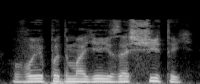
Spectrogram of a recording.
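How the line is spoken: Low, near-growling voice. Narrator (Russian): низким, почти рычащим голосом проговорила она

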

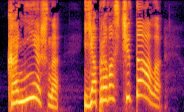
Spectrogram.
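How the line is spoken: Excited exclamation. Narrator (Russian): воскликнула я, всей душой захваченная интересом к этой новой неординарной персоне

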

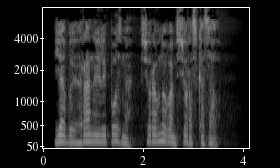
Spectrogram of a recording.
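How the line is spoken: Sighing. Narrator (Russian): вздохнул пилигрим

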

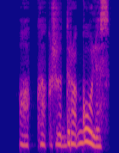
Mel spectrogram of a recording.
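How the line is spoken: Whisper. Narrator (Russian): прошептала Василиса

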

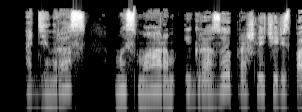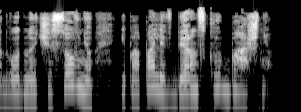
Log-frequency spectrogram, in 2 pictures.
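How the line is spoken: Very soft whisper. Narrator (Russian): тихо-тихо прошептала Василиса

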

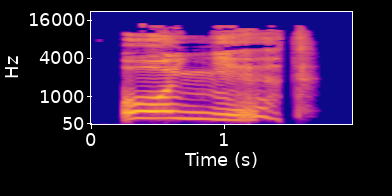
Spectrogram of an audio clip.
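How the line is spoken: Moan. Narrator (Russian): простонал Дурнев

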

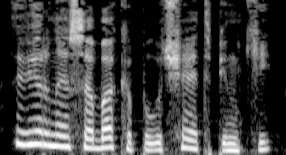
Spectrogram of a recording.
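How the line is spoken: Sighing. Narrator (Russian): вздохнул Евнух

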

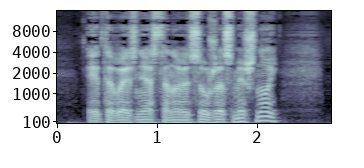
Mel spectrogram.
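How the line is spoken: Displeased grumble. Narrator (Russian): недовольно пробурчал Мейси

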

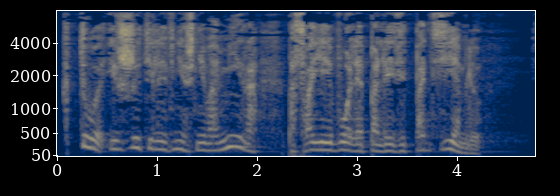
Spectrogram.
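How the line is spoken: Angry remark. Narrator (Russian): сердито заметил Дуга

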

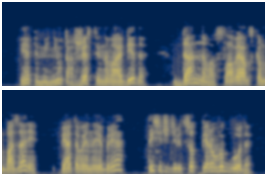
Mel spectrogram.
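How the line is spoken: Quiet reply. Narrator (Russian): так же тихо отвечал Багров

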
